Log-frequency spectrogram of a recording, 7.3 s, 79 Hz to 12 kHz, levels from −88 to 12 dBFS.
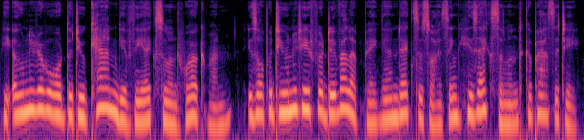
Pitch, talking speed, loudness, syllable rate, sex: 185 Hz, 155 wpm, -15 LUFS, 5.6 syllables/s, female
